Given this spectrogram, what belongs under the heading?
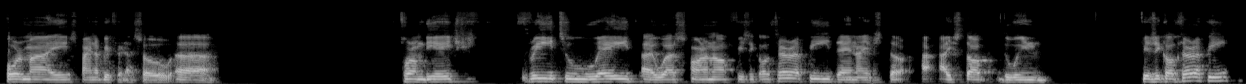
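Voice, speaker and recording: A man in his thirties from Ecuador, a guest on a podcast who speaks with frequent pauses and restarts. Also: mid-range voice, fairly even intonation, poor audio. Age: 30s. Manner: halting, with fillers and restarts. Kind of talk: casual interview.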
